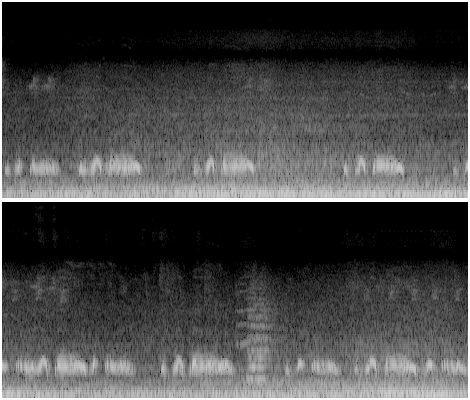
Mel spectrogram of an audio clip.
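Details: Spotted dove kept as a ground decoy, cooing on and off for about fourteen seconds. The low hollow phrases are paired or grouped, with a brief rattling sound near the end and constant low background hum.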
